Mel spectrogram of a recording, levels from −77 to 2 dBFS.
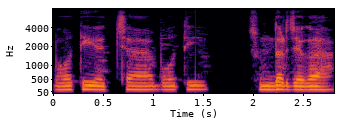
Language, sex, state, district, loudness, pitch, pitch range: Hindi, male, Bihar, Kishanganj, -20 LUFS, 125 Hz, 125-135 Hz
